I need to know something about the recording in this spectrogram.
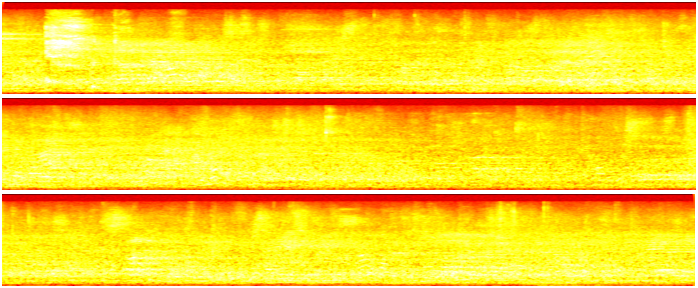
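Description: A man talks to a group with animation.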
